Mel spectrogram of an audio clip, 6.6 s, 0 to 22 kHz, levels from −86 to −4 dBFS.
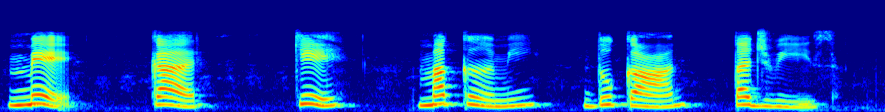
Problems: none marked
